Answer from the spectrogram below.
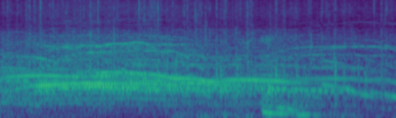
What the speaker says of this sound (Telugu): ఒక్కసారి చప్పట్లు వినాలంట మన మగాళ్ళందరూ తరపు నుంచి. చప్పట్లు కొట్టండి.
